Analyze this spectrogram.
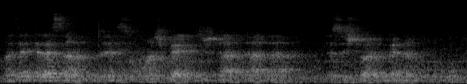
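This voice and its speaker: A man's voice: sits low, very animated, moderate pace. A man, a history professor speaking informally at a panel, enthusiastic and conversational, often restarting his sentences. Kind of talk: informal academic talk at a panel. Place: lecture hall. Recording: echoey hall, distant mic, background noise.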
